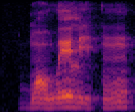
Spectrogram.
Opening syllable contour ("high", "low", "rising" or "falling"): low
